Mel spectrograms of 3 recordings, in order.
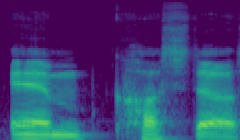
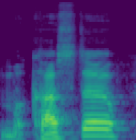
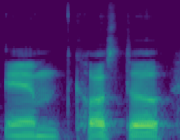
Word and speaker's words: Mcusta: Alright, before beginning, the actual correct pronunciation is Mcusta. So there's a lot of people out there pronouncing it Mcusta, which is fine too.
